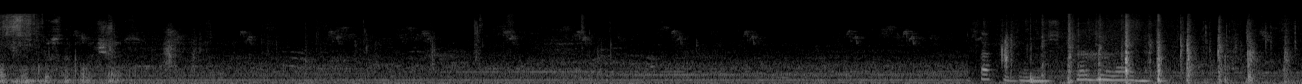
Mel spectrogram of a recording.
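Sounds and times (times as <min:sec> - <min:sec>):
steady low hum: 0:00.0 - 0:13.0
small bird chirping: 0:01.0 - 0:09.9.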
